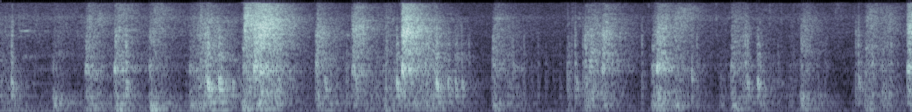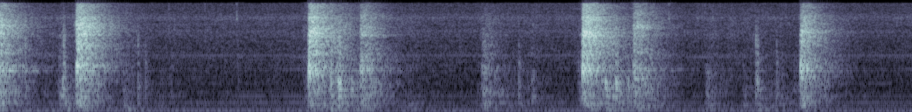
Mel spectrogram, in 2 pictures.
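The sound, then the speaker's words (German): A chair clatters and bangs about in a rapid burst of knocks and thuds, then a few scattered louder clunks follow after a pause, with no talking. “Klapper die Bums. Mach nicht noch was kaputt, bitte. Weil wir den Stuhl zurückgeben müssen.”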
